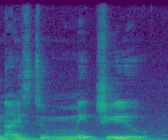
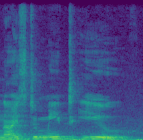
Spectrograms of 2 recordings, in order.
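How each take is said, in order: First: The t and y blend into a ch sound. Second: The t and y sounds are kept separate. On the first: The speaker calls it right. "I'm saying ... you blend these two words" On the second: The speaker calls it wrong. "I'm not saying"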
